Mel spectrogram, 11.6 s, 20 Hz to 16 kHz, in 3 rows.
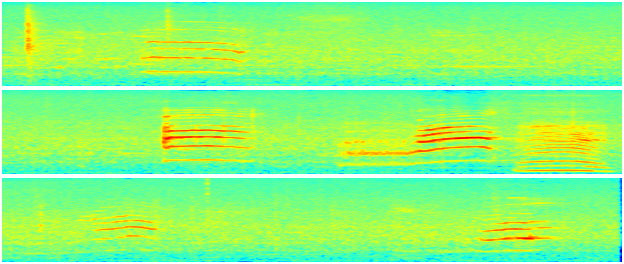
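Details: Black cat missing a companion cat that just died, recorded indoors 7 August 2018 on a FUJIFILM X-T10: a series of about six plaintive meows, some short and arching, one lower and more strained, spaced irregularly over twelve seconds, with soft background hum.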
